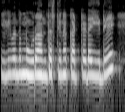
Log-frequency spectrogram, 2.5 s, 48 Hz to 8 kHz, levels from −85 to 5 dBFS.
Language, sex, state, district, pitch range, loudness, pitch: Kannada, female, Karnataka, Bidar, 255-270 Hz, -12 LUFS, 265 Hz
